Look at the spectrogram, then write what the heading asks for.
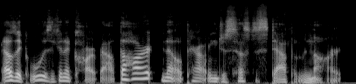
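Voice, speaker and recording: Lowish-voiced chatty woman podcast co-host. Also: racing, creaky, dry recording, studio quality. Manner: chatty, animated, laughs often. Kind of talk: casual chat recapping a TV episode.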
